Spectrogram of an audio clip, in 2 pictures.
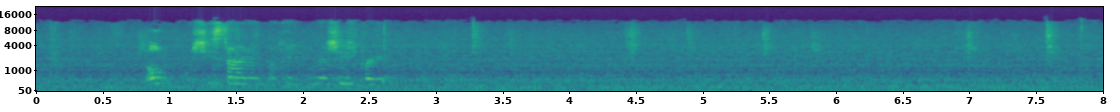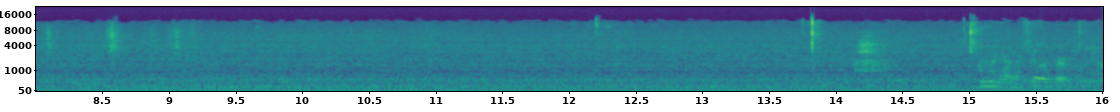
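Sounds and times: low room hum: 0.0 - 16.0.

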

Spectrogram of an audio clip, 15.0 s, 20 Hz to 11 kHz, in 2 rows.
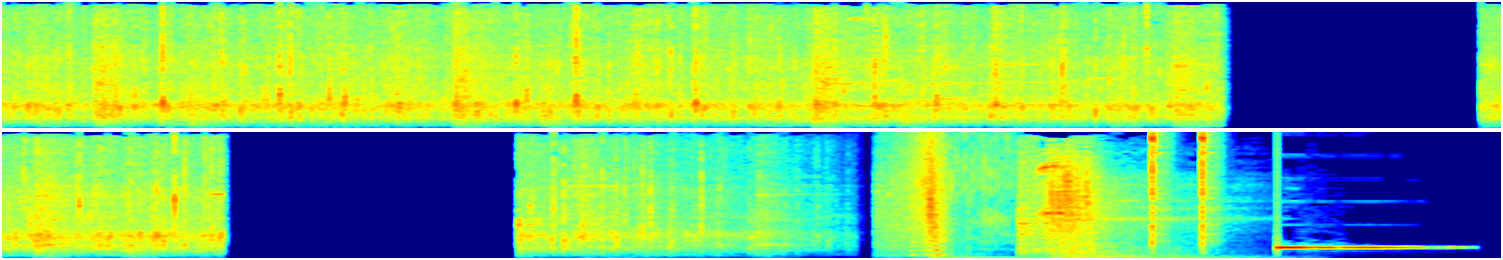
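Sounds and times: audience applauding: 0.0 - 6.2, 7.4 - 8.6, 10.1 - 11.8.

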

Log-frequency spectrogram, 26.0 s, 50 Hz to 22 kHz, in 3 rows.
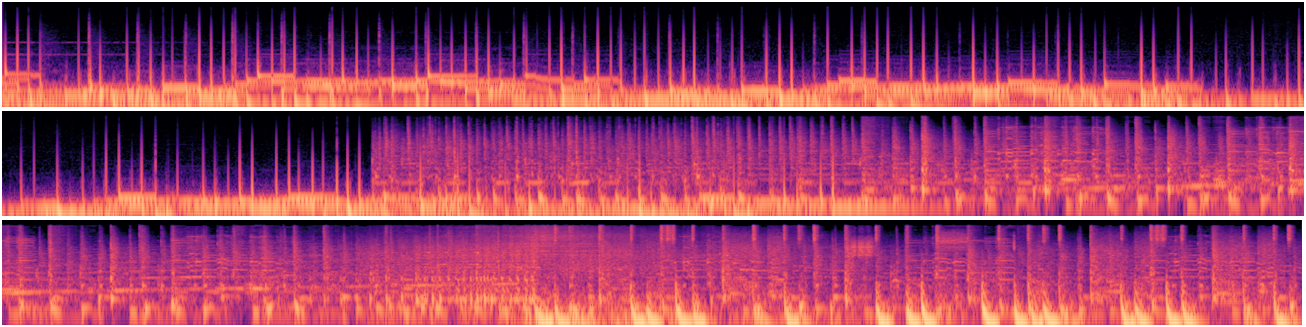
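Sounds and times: clicking beat: 0.0 - 26.0
drums: 0.0 - 26.0
synthesizer bass line: 0.0 - 26.0.

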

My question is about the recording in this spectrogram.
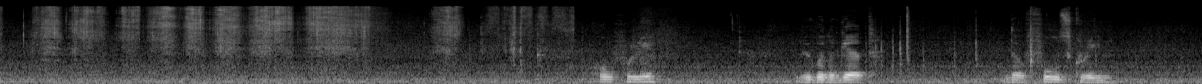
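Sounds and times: brush scrubbing circuit board: 0.0 - 5.8.

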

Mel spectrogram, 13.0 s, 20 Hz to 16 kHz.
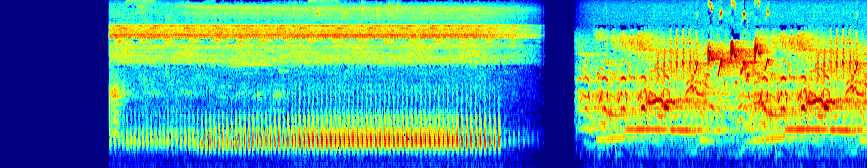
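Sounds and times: high insect drone: 1.6 - 8.2
rapidly pulsing animal trill: 1.8 - 7.9.

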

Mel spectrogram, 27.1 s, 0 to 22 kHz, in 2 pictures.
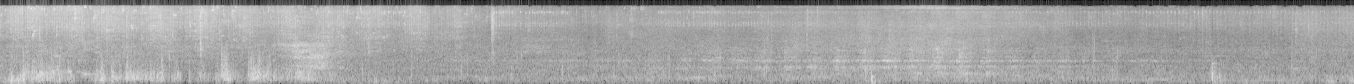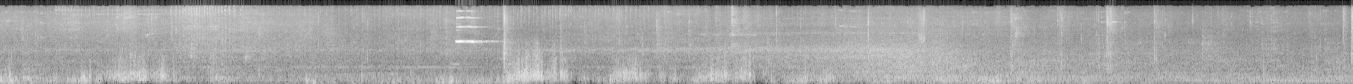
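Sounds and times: bicycles passing: 0.0 - 27.0
short high squeak: 18.0 - 18.7
car approaching: 18.7 - 27.0.

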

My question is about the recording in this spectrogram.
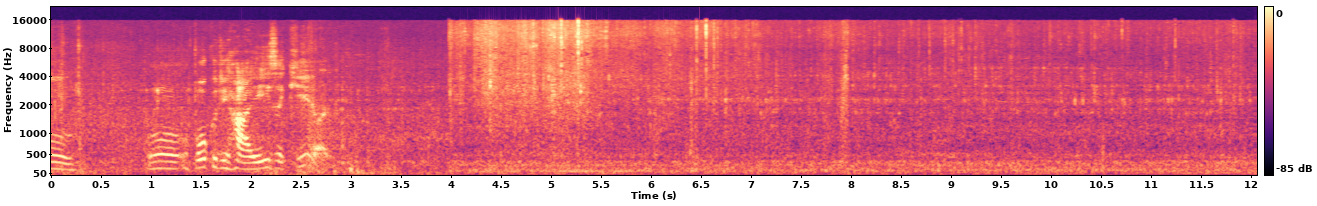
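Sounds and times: clicks and rustles of vines: 4.0 - 8.2.

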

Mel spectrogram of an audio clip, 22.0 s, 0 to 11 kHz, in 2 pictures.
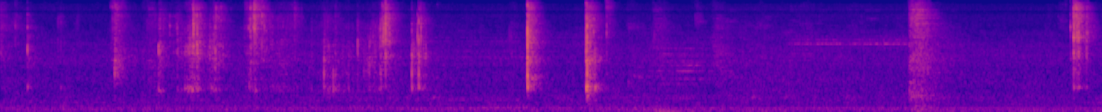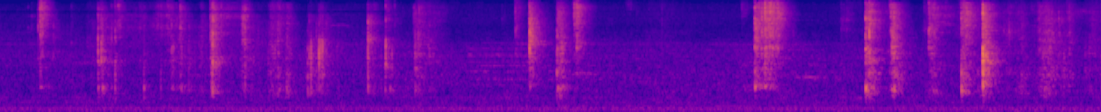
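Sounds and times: metal spoon clinking: 18.6 - 19.0
seed pods rattling into plastic jar: 18.6 - 19.0.

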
